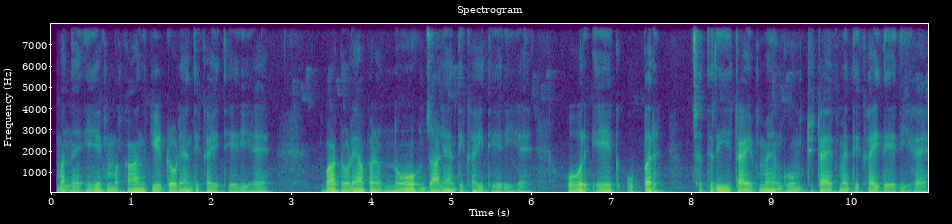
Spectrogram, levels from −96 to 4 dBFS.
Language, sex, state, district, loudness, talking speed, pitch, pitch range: Marwari, male, Rajasthan, Nagaur, -19 LUFS, 165 wpm, 95 Hz, 95-105 Hz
